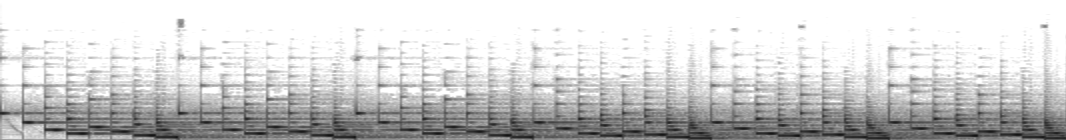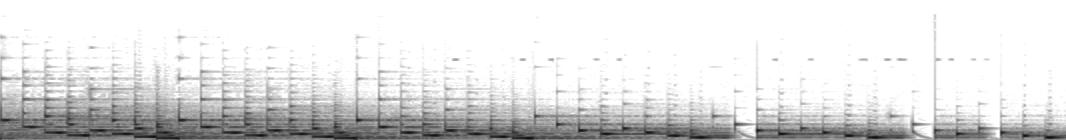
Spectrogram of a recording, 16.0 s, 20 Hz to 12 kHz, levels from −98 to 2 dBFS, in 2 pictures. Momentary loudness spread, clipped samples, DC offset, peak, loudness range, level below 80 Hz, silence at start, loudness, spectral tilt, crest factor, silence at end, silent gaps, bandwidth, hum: 6 LU; under 0.1%; 0.4%; -4 dBFS; 3 LU; -54 dBFS; 0 s; -17 LUFS; -8 dB/octave; 12 dB; 0 s; none; 5.6 kHz; none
